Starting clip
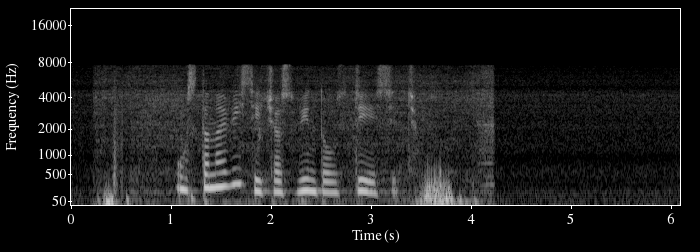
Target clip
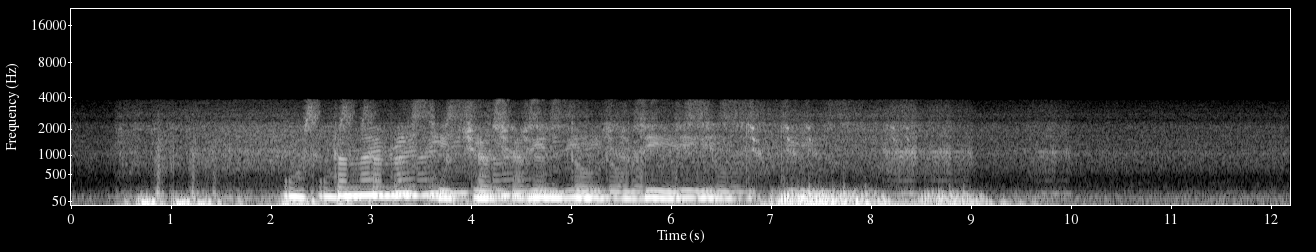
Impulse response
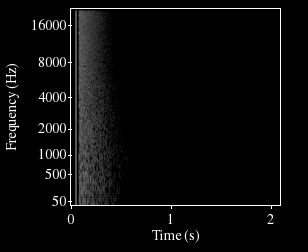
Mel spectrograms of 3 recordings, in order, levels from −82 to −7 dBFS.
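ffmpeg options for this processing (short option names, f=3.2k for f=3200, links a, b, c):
-filter_complex "[0:a]asplit=2[a][b];[b]alimiter=level_in=1dB:limit=-24dB:level=0:latency=1,volume=-1dB,volume=-3dB[c];[a][c]amix=inputs=2:normalize=0,lowshelf=f=460:t=q:w=1.5:g=11.5,aecho=1:1:174|281|702|772:0.668|0.422|0.355|0.282,asetrate=22050,aresample=44100,equalizer=f=250:t=o:w=1:g=-9,equalizer=f=1k:t=o:w=1:g=7,equalizer=f=4k:t=o:w=1:g=-9,volume=2.5dB"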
